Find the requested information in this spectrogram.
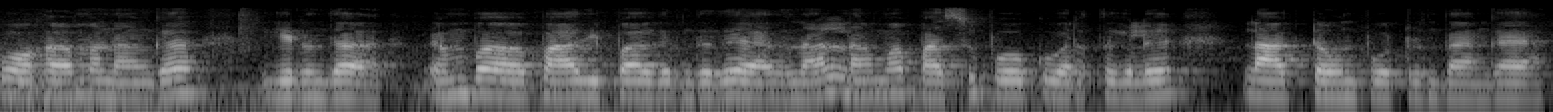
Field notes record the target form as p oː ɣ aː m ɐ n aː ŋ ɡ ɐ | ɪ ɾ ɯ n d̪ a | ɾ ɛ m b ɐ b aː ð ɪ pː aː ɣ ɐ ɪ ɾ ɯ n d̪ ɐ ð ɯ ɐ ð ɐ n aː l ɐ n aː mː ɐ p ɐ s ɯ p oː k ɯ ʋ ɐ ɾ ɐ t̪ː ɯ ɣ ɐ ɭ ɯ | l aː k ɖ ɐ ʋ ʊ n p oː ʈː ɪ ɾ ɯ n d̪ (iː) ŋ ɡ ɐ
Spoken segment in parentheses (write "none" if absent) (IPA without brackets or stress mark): aː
